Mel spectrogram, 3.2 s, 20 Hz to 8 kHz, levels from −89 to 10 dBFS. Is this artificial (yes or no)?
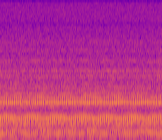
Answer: no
